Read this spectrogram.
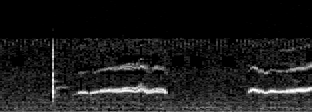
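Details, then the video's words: Peregrine falcon at feeding, with a sharp click followed by a long whining whistle that rises slightly and falls at the end. A second similar whistle begins, set against faint hum. "Sokoły - Lola karmi"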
